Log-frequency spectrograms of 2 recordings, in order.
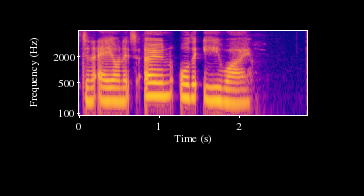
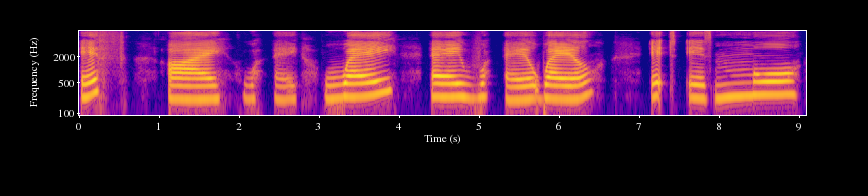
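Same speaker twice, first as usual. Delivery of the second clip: slow, louder, word-by-word sentence read; slow choral reading; 3 dB louder, much slower than usual. Shown as a demonstration. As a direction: guide the class through each word. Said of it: "Now let's read it together".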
